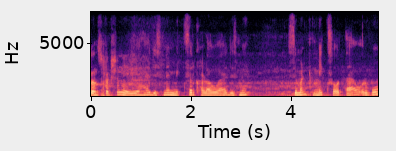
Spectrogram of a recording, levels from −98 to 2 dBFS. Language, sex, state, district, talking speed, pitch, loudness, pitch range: Hindi, male, Punjab, Pathankot, 145 wpm, 170 Hz, -19 LUFS, 160-190 Hz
